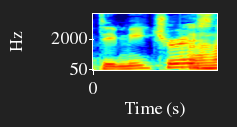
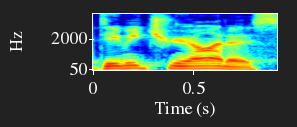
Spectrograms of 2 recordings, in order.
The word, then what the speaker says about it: Demetrious: Even people get my name like Demetrious. They say, like, I went to the airport and they said Demetrianus, and I was like,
